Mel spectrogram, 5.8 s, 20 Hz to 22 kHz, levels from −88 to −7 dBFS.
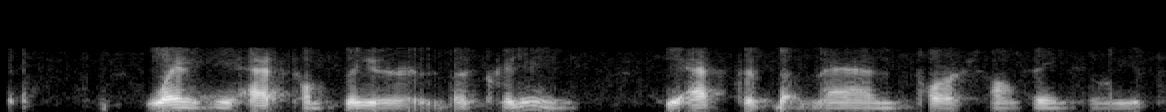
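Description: From the start, the whole recording carries the signature of the G.723.1 codec. The audio sits in a narrow telephone band, roughly 300 Hz to 3.4 kHz, and the heavy coding leaves it muffled and hoarse, with smeared consonants. That degree of damage fits a rate near 6.3 kbit/s and the codec's long 30 ms frames and slow model updates. A plain band-limited line would sound dull but clean. This sounds dull and also rough.

At 2.00 to 2.06 s there is VoIP packet loss concealed by the speech codec. The decoder fills the hole, consistent with a single missing 30 ms frame, by extending its last pitch and filter state at falling gain. The result is a short stretched sound, a buzzy tone or coloured noise that fades, instead of a silent dropout or click. Because each frame depends on the one before, the speech stays weak or distorted just past 2.06 s before it recovers.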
